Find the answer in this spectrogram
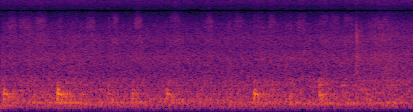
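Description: Marker pen on a whiteboard as block capital letters are written: several short separate strokes with pauses between them.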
